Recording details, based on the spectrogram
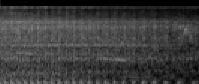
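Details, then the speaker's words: Honda Beat fuel-injected scooter: when throttle is applied the engine sputters in quick pulses, then slows and dies; it starts and idles at low rpm, but stalls under throttle from a throttle position sensor fault (loose socket, broken wire or bad sensor). "hidup kadang juga mati seperti ini jadinya ini kita gas diamati ya karena hidup kadang mati"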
